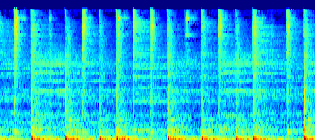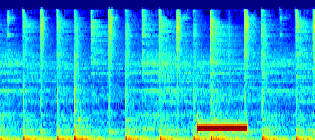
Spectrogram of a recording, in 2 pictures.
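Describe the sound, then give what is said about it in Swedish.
A single steady telephone ringback tone sounds for about a second near the end, as a call is placed to a business school's rector, over a pulsing, rhythmic background music bed. No one speaks. “Jag söker Handelshögskolans rektor Lars Strannegård flera gånger på telefon”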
